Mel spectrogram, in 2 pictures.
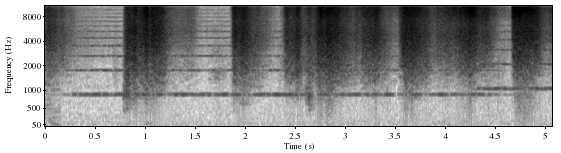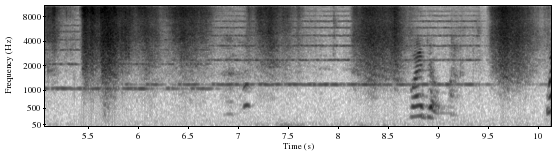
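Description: Broom sweeping in repeated swishing strokes, roughly one a second, over background music with held tones; a short vocal sound comes near the end.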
